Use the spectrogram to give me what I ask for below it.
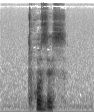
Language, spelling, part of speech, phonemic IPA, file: Navajo, tózis, noun, /tʰózɪ̀s/, Nv-tózis.ogg
- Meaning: 1. bottle, glass jar 2. glass tumbler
